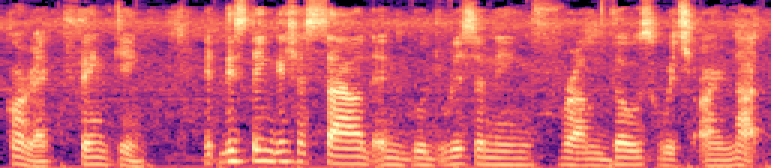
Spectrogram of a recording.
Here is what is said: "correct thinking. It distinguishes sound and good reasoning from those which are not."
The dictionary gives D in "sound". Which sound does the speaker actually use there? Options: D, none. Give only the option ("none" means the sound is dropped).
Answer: D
